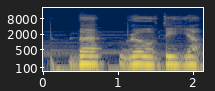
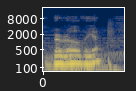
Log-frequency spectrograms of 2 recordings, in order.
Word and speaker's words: Barovia: A pronunciation guide I'm big in favour for. Barovia works. Barovia.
